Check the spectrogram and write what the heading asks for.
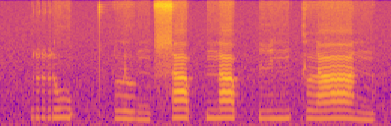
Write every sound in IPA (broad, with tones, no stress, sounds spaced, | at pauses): r u˥˩ ʔ pʰ l ɯ˨˩ ŋ s a˥˩ p̚ n a˥˩ p̚ ʔ i˦˥ n k l a˥˩ n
